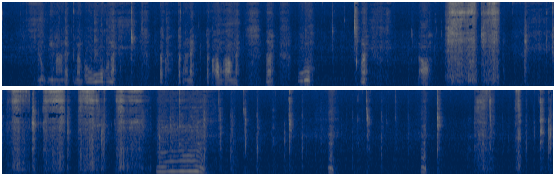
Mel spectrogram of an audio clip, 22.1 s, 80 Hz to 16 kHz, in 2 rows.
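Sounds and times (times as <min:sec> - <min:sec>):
chewing: 0:08.1 - 0:22.0
hummed voice: 0:14.1 - 0:15.2.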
